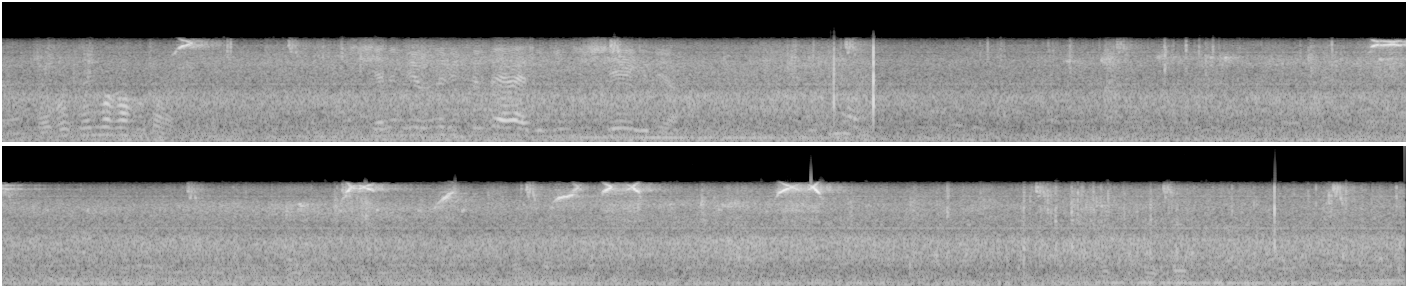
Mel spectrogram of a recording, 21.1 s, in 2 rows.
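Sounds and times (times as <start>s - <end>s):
small birds chirping: 1.2s - 2.8s, 8.0s - 9.5s, 10.2s - 10.9s, 12.8s - 17.0s, 20.4s - 20.7s.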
